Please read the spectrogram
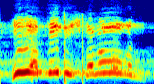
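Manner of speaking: high, loud cry for rescue; desperate shout. Retold or imitated. Lost walker crying out to rescuers, high shout. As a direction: shout out so searchers can find you. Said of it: "Ich konnte noch schreien".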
